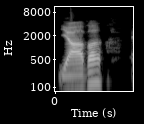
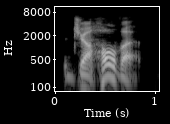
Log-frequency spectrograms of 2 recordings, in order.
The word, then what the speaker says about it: Yahweh: Christians erroneously pronounce Yahweh as Jehovah. Well, now they're changing to Yahweh, but still there is no letter like that in the Hebrew alphabet, and then they have another excuse about that, about it.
